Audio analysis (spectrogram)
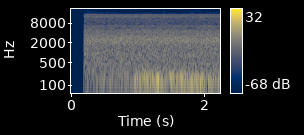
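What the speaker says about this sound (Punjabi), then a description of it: "ਲੋ ਜੀ ਬਾਰਿਸ਼ ਆ ਗਈ ਜੀ ਬਹੁਤ ਹੀ ਜ਼ਾਲਮ ਕਿਸਮ ਕੀ" Heavy rain pours down in a Punjab village, a loud, dense, continuous roar of rain on surfaces with a deep rumble of thunder beneath it, starting abruptly after a moment of silence.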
